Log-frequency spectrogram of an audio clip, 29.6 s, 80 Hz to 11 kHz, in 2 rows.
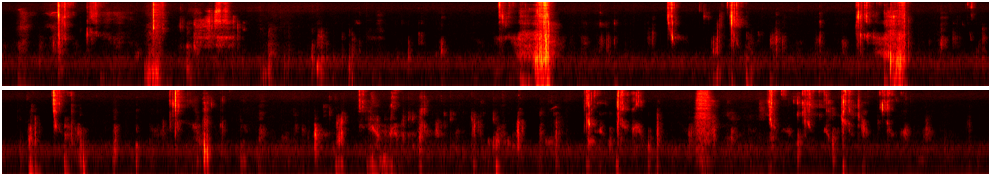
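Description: Close-miked chewing and biting of candied and steamed sweet potato, with soft wet mouth sounds and brief crunches scattered throughout, and a few louder clicks, the strongest about 8 and 13 seconds in.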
